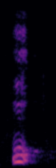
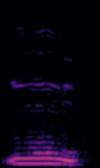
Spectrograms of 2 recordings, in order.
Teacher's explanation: ई ये थोड़ा खींचा हुआ है, तो 2 गुना समय लेता है। उ ये बहुत कम समय लेता है। ऊ 2 गुना समय ज्यादा लेता है।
